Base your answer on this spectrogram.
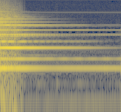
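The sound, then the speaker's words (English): A Burmese gong from the Chin state of Burma is struck once, a sharp metallic hit that blooms into a bright, sustained shimmer of ringing tones, fading only slightly as it hangs in the air with no voices. “Burmese gong from the Chin state.”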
